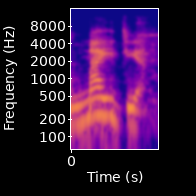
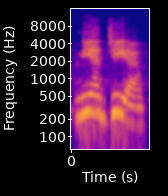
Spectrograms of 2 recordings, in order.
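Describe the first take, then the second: First: The first word sounds like 'my', one syllable. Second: The first word sounds like 'mee-ah', two syllables. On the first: The speaker calls it right. "No es mía, Mai" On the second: The speaker calls it wrong. "Yo en mi cabeza siempre lo he leído como Mia Jia, pero a lo mejor no se pronuncia así"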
